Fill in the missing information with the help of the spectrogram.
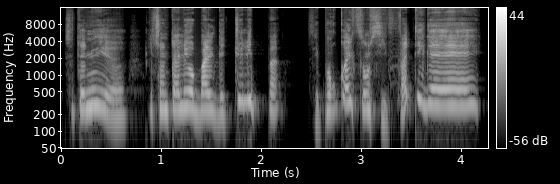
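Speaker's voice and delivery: high, loud, fast chattering ladybug. Acted. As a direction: gossip it out quickly, bright bug. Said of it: "dit belle la coccinelle".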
